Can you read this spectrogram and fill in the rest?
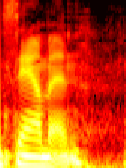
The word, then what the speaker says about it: Salmon: I do I pronounce the L? Salmon. I'm Alaskan. We don't pronounce the L in salmon. So I want to pronounce the salmon, but we'll just say Salmon.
